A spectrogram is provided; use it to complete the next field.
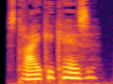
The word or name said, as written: strejkekasse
